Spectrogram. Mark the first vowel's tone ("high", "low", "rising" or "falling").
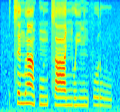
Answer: high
